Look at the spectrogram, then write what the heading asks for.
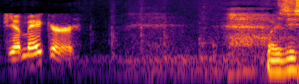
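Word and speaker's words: D'yer Mak'er: I was going to talk to you about the famous contraction of Dire Maker by Led Zeppelin. That's how a lot of people pronounce it. Jamaica? Yeah, it's the Jamaica.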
